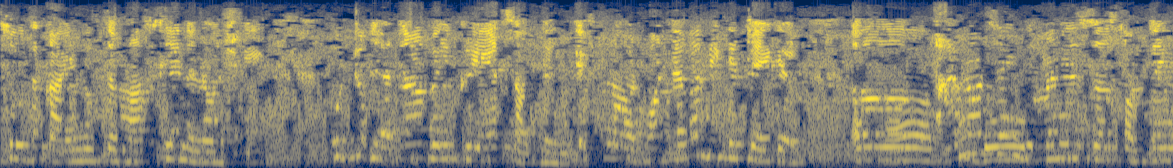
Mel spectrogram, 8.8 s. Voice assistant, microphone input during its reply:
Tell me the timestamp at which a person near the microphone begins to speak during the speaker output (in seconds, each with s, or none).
6.6 s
